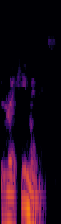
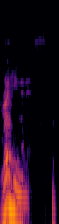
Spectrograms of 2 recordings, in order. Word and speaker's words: regímenes: es una palabra que cuando está en singular se dice régimen o sea el acento está en la e pero cuando pasamos a plural la tilde se brinca la otra sílaba en en plural se dice regímenes okay No se dice régimenes Solo escuché una vez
